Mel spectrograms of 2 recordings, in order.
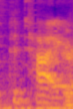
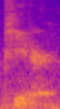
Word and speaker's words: Petyr: It's Puh-tyre. It's Petyr. Come on, Tyrion. It's the same T-Y-R.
